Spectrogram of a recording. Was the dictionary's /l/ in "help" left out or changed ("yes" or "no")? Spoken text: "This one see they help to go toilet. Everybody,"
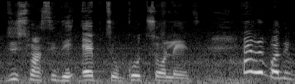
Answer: yes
